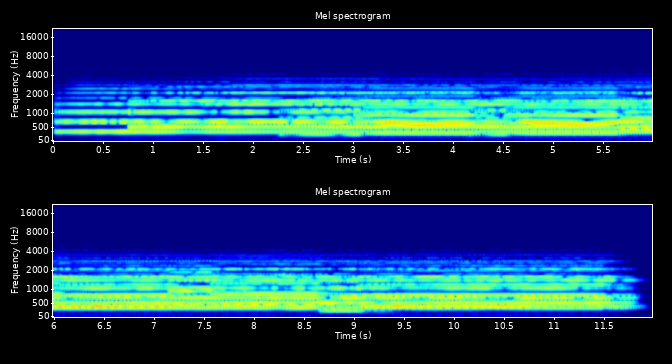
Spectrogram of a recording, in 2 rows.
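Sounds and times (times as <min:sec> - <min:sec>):
brass quartet phrase in F minor at 80 bpm: 0:00.0 - 0:11.9.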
